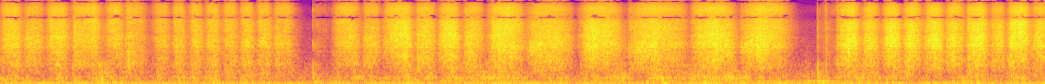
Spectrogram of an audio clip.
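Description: A hand-held stiff-bristle gap brush scrapes along a seam between planks of a solid oak floor, brushing out dirt and dust. Quick, repeated strokes produce a bright, dry, scratchy hiss with little low end, pausing briefly twice before resuming.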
